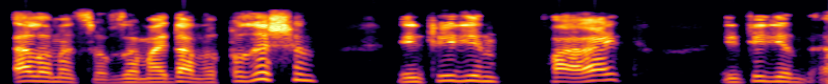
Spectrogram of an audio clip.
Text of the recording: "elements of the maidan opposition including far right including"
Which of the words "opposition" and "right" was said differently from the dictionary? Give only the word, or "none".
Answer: none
